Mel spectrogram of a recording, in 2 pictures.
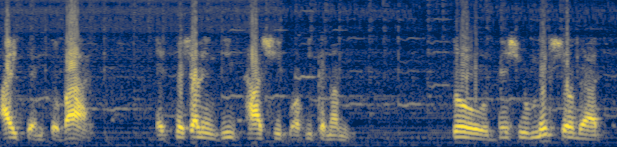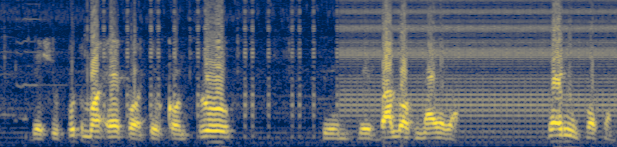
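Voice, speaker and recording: A man's voice: sits low, steady tone, moderate pace, long pauses, faint music behind. A man calling in to a radio talk show, speaking earnestly and repeating his points, his voice muffled as if heard through a wall over a dull phone line. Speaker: caller.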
